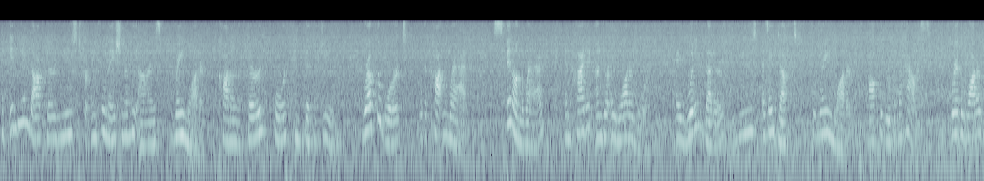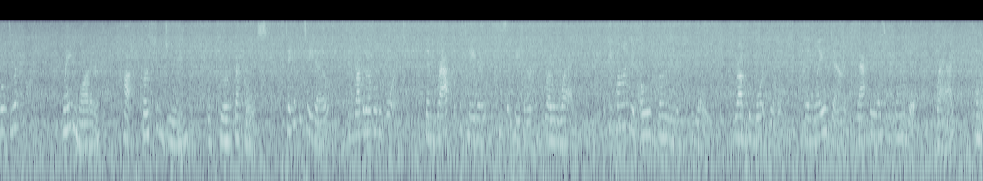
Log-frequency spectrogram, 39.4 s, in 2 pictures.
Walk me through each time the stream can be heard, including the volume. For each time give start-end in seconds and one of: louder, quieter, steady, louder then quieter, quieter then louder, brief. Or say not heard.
0.0-39.3 louder.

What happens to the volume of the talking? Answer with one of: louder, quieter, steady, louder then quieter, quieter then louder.
steady.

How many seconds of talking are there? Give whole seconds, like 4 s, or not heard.
39 s.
